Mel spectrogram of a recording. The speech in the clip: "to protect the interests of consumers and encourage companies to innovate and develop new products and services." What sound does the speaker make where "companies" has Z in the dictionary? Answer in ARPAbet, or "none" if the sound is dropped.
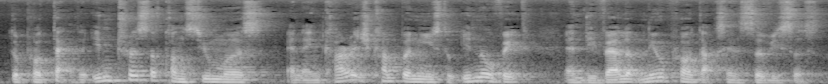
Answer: S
